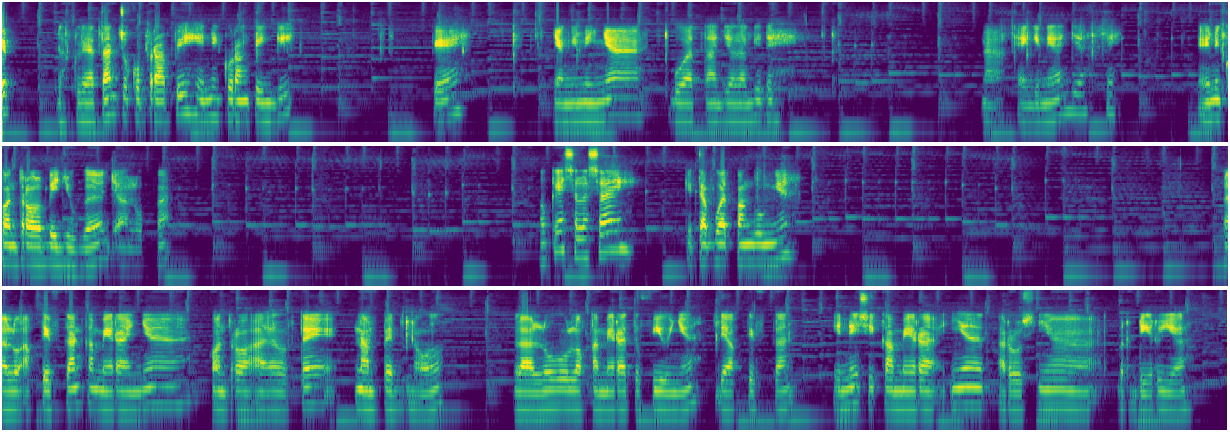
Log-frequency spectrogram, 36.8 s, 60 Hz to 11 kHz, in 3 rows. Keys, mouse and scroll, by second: 0.9 alt+shift+middle drag, 2.2 Tab, 2.6 alt+z, 2.9 click, 3.9 click, 4.7 Tab, 5.1 alt+shift+click, 6.3 i, 6.6 e, 6.6 s, 7.9 i, 9.1 click, 9.8 Tab, 11.3 2, 11.8 ctrl+b, 14.6 ctrl+b, 15.5 ctrl+b, 16.1 Tab, 16.3 middle drag, 16.5 `, 16.9 alt+shift+drag, 18.8 click, 19.6-22.9 typing, 21.2 alt+click, 21.4 click, 21.5 Tab, 21.8 alt+shift+click, 22.4 ctrl+b, 22.7 Tab, 23.2 alt+shift+middle click, 23.6 shift+middle click, 27.8 ctrl+alt+KP_0, 29.1 q, 30.5 alt+shift+drag, 31.5 alt+shift+click.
